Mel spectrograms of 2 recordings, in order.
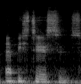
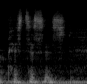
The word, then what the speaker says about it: epistasis: going to talk through epistasis our pista sis depending how you want to pronounce it an air Q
